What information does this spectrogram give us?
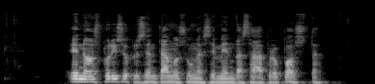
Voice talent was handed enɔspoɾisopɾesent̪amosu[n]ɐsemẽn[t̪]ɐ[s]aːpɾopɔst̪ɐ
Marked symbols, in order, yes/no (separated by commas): no, no, yes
